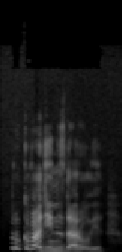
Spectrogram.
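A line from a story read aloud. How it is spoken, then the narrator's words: Laughing. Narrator (Russian): рассмеялась Мила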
